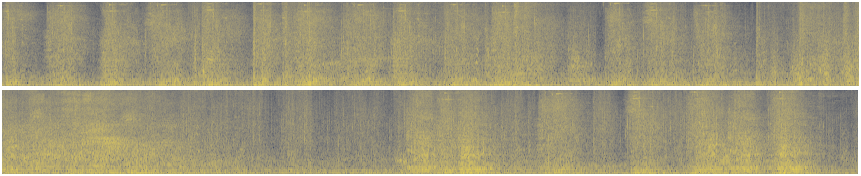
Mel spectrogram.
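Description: Blades clash and strike in quick, repeated blows.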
